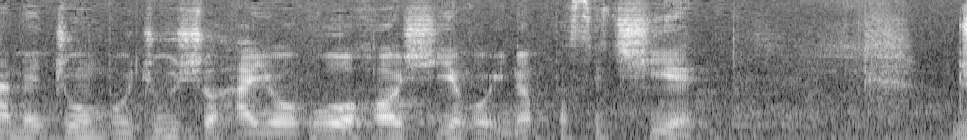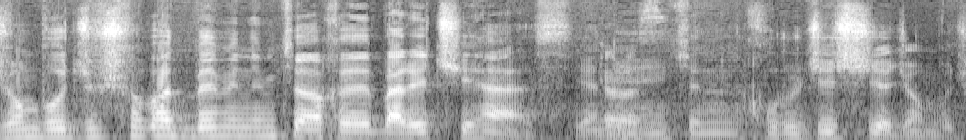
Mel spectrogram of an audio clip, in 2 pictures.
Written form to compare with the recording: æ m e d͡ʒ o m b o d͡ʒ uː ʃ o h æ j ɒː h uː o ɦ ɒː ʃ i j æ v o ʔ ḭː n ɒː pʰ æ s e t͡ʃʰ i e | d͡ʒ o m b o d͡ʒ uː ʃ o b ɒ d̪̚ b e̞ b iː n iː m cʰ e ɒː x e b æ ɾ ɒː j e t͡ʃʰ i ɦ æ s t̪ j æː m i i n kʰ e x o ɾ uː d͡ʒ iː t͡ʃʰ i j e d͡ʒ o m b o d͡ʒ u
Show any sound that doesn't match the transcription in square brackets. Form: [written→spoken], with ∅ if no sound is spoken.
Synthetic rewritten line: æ m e d͡ʒ o m b o d͡ʒ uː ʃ o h æ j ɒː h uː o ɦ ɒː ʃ i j [æ→e] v o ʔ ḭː n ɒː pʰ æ s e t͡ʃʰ i e | d͡ʒ o m b o d͡ʒ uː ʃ o b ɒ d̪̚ b e̞ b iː n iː m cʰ e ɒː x e b æ ɾ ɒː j e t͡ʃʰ i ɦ æ s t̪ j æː [m→n] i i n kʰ e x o ɾ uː d͡ʒ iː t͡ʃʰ i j e d͡ʒ o m b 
